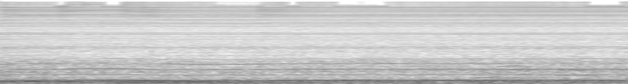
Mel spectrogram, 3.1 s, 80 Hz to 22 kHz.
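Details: Electric drill running at high speed settings, near its max of 30: steady high-pitched motor whine with even pitch and no wobble or grinding, running normally.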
